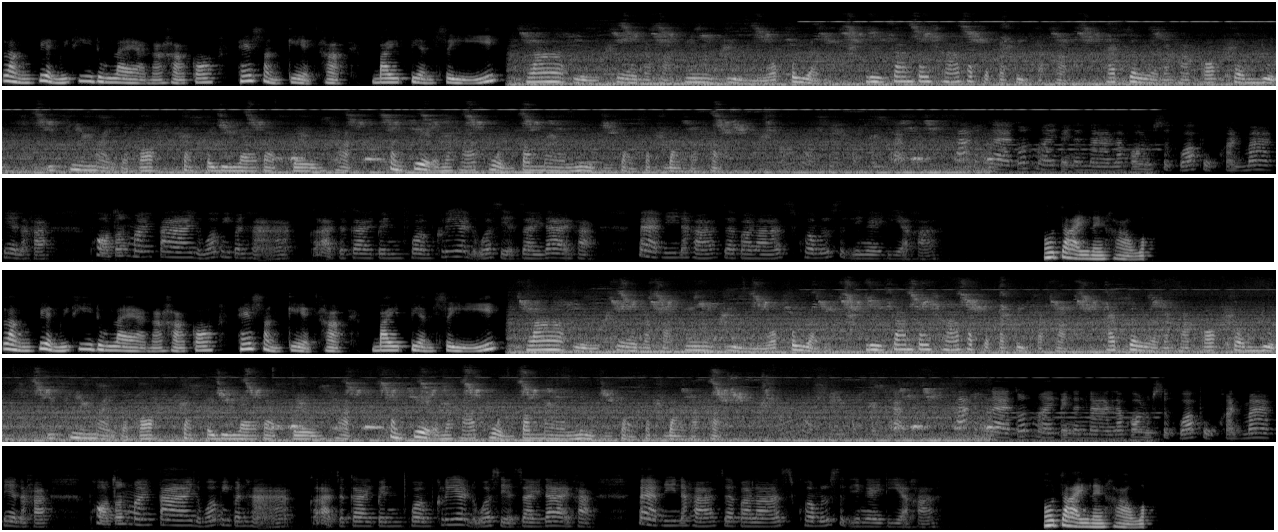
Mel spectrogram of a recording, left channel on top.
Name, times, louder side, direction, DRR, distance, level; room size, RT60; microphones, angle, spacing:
voice 1, 0.0-3.4 3.7-5.0 5.2-8.3 8.6-12.8 13.2-16.3 16.6-19.9 35.9-36.9, right 2 dB, 15° right, 0.4 m, -27 dB
sound 1, 5.0-22.7, right 2 dB, 85° right, 2.5 m, -31 dB
sound 2, 8.0-24.3, left 8 dB, 55° left, 4.0 m, -40 dB
voice 2, 9.0-9.4 16.6-16.8 20.5-34.9, right 3 dB, 60° right, 3.2 m, -40 dB
12.5 x 8.4 x 2.6 m
head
